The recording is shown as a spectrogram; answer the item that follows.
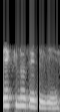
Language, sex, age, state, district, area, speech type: Hindi, female, 30-45, Uttar Pradesh, Bhadohi, rural, conversation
